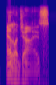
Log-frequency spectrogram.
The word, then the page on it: elegize: British English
